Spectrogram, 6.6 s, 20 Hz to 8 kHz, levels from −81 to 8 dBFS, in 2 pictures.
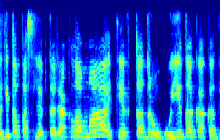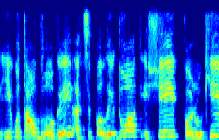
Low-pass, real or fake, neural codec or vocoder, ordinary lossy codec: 7.2 kHz; real; none; Opus, 64 kbps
